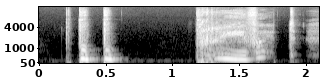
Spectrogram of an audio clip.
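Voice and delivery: stammering whisper. Reading a character stammering a question back at a storyteller, stammering whisper. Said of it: "Прошепотів сер Террі".

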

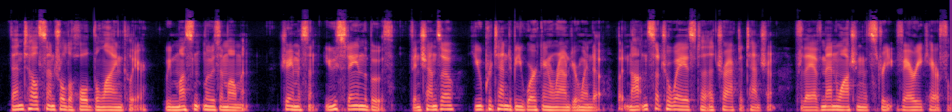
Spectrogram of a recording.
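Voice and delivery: ordinary delivery

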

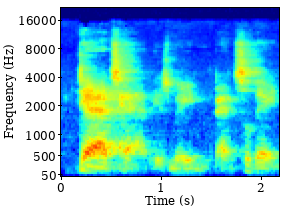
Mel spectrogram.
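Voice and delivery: deep, booming movie-trailer announcer voice. Reading an ad for Dad's Hat whiskey, movie-trailer announcer voice. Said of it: "I can do the movie guy".

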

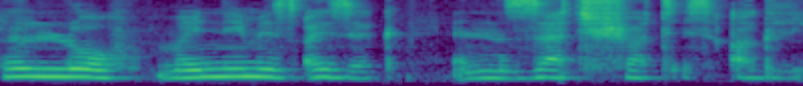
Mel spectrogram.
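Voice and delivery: poor put-on French accent. In an accent guessing game, the speaker introduces himself in a bad French accent.

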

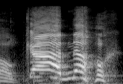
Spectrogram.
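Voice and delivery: shrill, very high, full-volume yell. While playing a game, the speaker suddenly yells. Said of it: "I didn't mean to yell there".

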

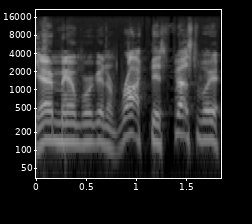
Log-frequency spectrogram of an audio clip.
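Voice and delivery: ordinary talk

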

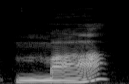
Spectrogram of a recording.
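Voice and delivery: pitch climbing upward through "ma". Explaining Vietnamese tones, rising tone on ma. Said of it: "se o tom é subir, ma, é para cima".

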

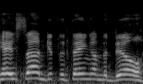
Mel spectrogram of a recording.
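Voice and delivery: offhand motherly voice, hesitating over a word. Retelling how a mom asks for things she can't name: imitating my mom. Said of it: "Did your moms ever do that to you".

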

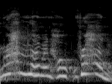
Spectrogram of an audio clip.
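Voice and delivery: high, loud shout.

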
